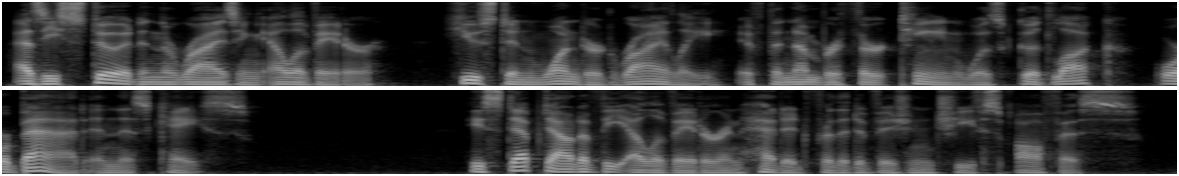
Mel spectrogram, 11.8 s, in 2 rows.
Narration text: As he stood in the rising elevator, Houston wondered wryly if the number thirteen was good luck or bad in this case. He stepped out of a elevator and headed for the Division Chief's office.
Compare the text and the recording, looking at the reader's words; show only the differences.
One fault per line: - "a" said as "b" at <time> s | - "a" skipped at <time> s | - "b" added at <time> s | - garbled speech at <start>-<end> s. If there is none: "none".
- "a" said as "the" at 8.8 s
